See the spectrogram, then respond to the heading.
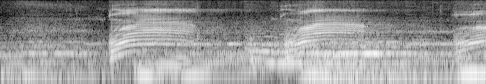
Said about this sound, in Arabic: لما في مرة كنت نازل آه، على السلم و قدام باب العمارة بالظبط عديت وببص ورايا ابتديت اسمع اصوات غريبة جاية من مجموعة من قطط بس اصوات هي مش اصوات قطط هي مريبة بطريقة مش حقيقية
